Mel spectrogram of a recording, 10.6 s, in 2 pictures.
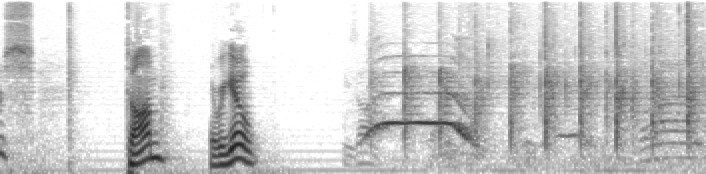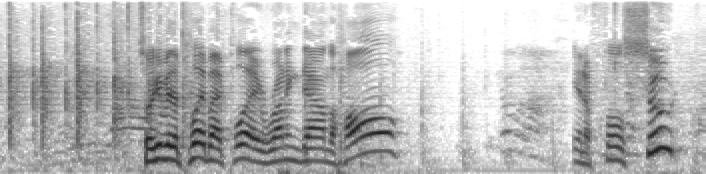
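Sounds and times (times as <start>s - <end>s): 
speech: 0.0s - 0.4s, 1.0s - 2.0s, 6.4s - 8.4s, 9.6s - 10.5s
crowd cheering and clapping: 2.7s - 7.1s.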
